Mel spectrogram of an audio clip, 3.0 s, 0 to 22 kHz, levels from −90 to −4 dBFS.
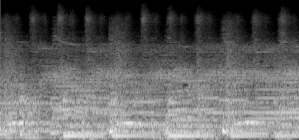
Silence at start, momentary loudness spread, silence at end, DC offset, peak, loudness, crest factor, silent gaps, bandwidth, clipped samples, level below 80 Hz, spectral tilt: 0 s; 3 LU; 0 s; under 0.1%; -4 dBFS; -18 LUFS; 14 dB; none; 13.5 kHz; under 0.1%; -38 dBFS; -8 dB/octave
